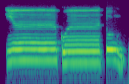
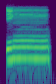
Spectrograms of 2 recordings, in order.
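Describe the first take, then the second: First: The first syllable ends in a clear consonant. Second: The first syllable ends in a nasal ng sound. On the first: The speaker calls it wrong. "bukan dibaca ilkuntum" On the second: The speaker calls it right. "tapi ingkuntum"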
